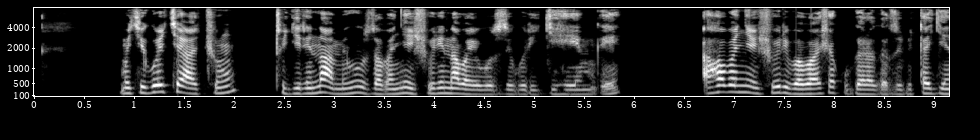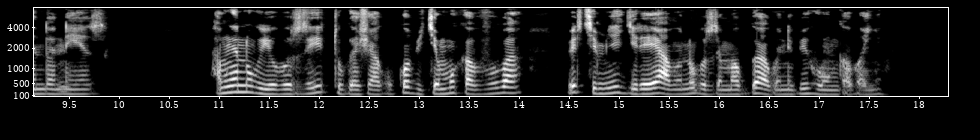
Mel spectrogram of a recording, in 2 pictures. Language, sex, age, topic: Kinyarwanda, female, 18-24, education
